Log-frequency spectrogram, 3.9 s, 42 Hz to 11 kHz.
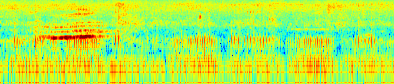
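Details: Purring from a male Maine Coon kitten almost 12 weeks old, held and cuddled indoors in SE Michigan; a low, soft, rumbling purr pulsing in steady waves, very quiet, with faint rustling.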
